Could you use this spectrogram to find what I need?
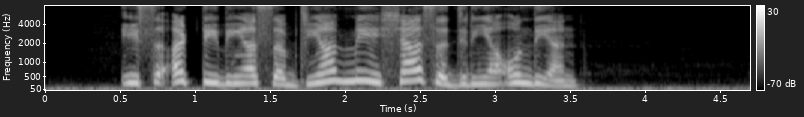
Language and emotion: Dogri, happy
